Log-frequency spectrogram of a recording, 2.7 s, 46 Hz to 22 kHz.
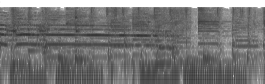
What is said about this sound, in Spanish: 6:01 de la mañana, ya está aquí el gallo amanecido está cantando y los está invitando a todos ustedes a sumarse acá a la familia de Tempranito y de Mañana.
